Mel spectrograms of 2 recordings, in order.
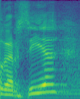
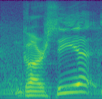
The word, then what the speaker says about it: Garcia: You can address it to Pastor Delfino Garcia Jr. Let me spell Delfino for you. D-E-L-F-I-N-O. That's my name, Delfino Garcia, G-A-R-C-I-A Jr. Praise God.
